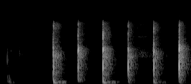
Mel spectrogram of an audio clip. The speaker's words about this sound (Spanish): Eh, maravilloso segmento, fue eh, lo mejor. pensé que aplaudías mi, resumen, pero bueno, adelante.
